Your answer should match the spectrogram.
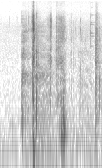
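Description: Hard plastic handling of a toy pump-action foam-ball popper gun as a soft foam ball is pressed into it: one sharp click about two-thirds of a second in, then a few softer knocks.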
